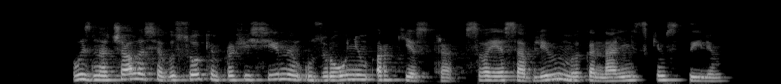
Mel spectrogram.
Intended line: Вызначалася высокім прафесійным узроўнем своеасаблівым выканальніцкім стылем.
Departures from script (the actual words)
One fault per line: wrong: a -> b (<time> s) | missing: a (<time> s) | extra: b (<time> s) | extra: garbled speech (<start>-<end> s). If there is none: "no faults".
extra: аркестра (3.8 s)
